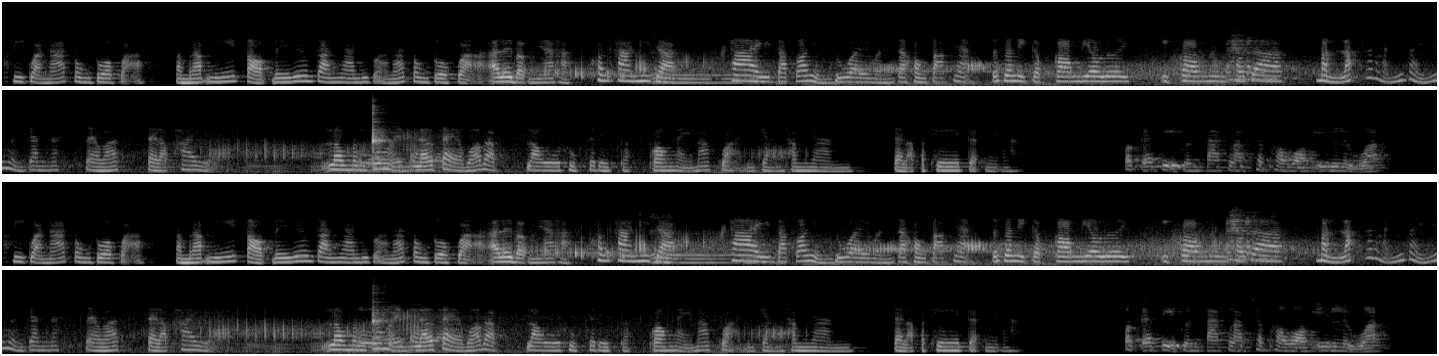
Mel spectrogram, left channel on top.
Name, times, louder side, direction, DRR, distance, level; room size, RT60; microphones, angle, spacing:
voice 1, 0.0-1.4 1.7-6.7 7.3-11.3 11.6-12.8 13.1-14.9 15.2-15.5 15.8-16.5 17.5-19.3 19.6-22.9 23.3-24.5, equal, ahead, 11 dB, 0.6 m, -31 dB
sound 1, 4.8-22.3, right 3 dB, 35° right, 1.4 m, -42 dB
voice 2, 6.4-7.8 12.2-12.7 17.9-18.8 25.6-28.1, right 1 dB, 70° right, 5 dB, 3.1 m, -37 dB
sound 2, 15.7-19.5, left 6 dB, 40° left, 2.7 m, -40 dB
18.5 x 10.5 x 5.8 m, 0.38 s
head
